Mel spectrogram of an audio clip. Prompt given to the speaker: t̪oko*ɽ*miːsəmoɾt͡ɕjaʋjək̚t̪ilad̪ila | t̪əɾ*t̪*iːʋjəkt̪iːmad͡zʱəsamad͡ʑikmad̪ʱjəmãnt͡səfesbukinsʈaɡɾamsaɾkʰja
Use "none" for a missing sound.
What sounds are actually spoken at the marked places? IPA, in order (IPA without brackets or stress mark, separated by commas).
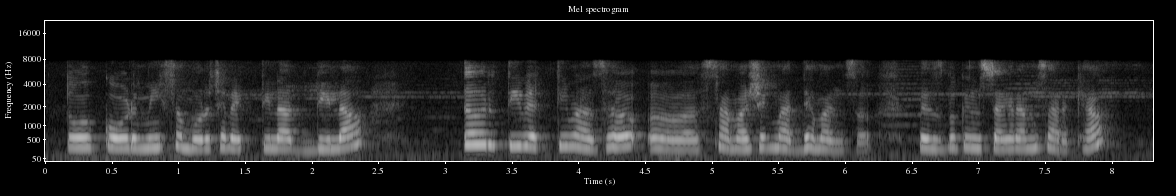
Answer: ɽ, t̪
